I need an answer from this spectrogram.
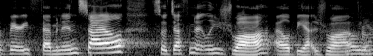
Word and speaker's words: Joie: Joie. It's like, what is that? It's not Joya.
